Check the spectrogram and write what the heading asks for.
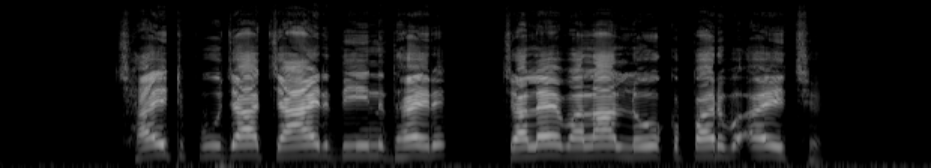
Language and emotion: Maithili, neutral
